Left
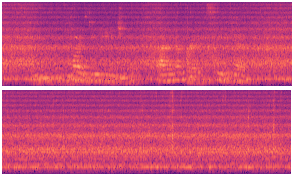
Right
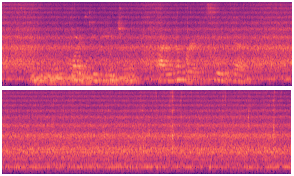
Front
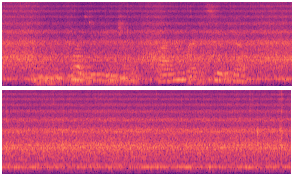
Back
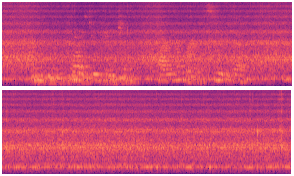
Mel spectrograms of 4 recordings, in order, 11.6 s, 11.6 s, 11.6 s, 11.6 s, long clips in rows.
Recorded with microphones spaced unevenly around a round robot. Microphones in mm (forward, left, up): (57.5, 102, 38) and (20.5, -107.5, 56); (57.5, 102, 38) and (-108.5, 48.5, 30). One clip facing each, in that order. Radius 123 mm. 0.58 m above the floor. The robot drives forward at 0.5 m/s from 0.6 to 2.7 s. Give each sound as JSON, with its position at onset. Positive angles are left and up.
{"t": 1.4, "sound": "a woman speaking", "azimuth_deg": -140, "distance_m": 3.0}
